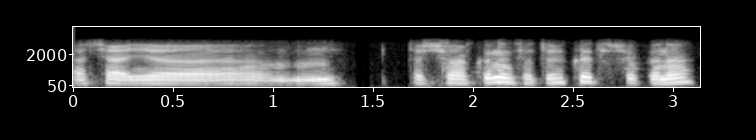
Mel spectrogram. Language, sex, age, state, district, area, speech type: Kashmiri, male, 45-60, Jammu and Kashmir, Budgam, rural, conversation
